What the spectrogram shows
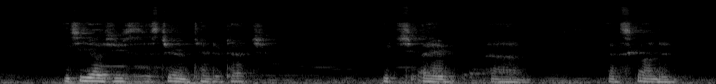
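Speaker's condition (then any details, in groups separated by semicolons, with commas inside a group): Parkinson's; voice weakened by Parkinson's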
